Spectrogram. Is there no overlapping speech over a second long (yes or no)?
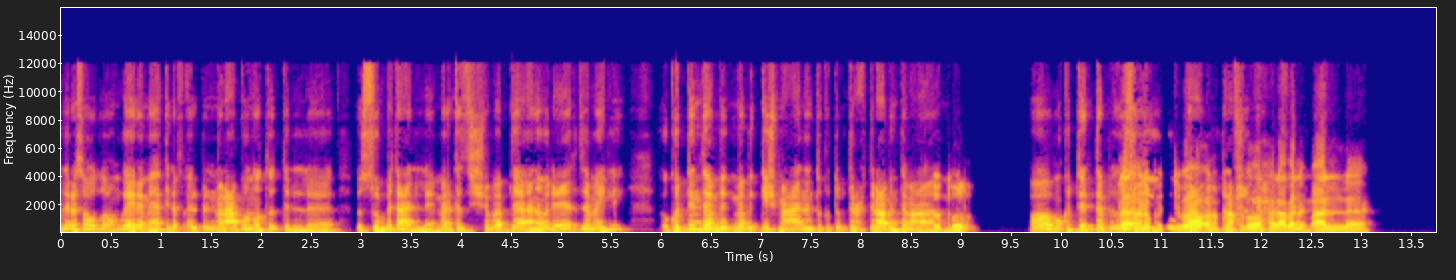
no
